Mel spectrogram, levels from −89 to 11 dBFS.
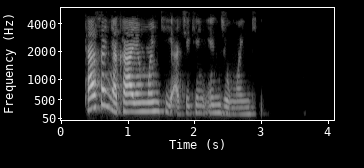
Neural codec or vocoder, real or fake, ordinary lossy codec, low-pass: none; real; AAC, 48 kbps; 5.4 kHz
